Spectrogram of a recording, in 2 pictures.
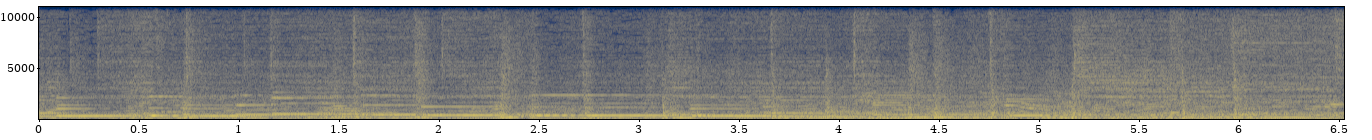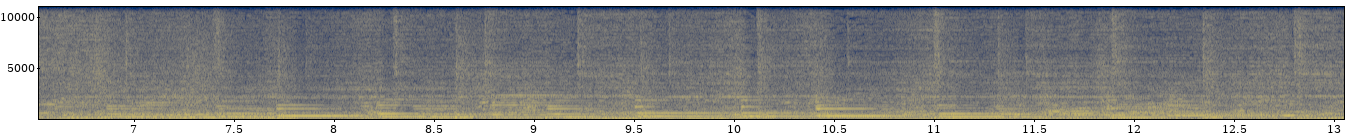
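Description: A small jazz band playing live, an instrumental passage: drum kit keeping time with an electric guitar and a bass line.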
